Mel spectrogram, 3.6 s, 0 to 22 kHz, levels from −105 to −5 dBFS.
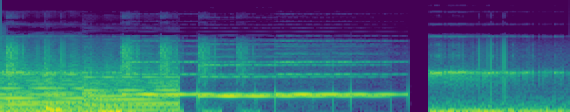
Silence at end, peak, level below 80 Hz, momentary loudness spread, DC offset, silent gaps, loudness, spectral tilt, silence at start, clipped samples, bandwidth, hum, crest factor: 0 s; -6 dBFS; -28 dBFS; 11 LU; under 0.1%; 2.56-2.68 s; -21 LUFS; -7 dB/octave; 0 s; under 0.1%; 7 kHz; none; 14 dB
